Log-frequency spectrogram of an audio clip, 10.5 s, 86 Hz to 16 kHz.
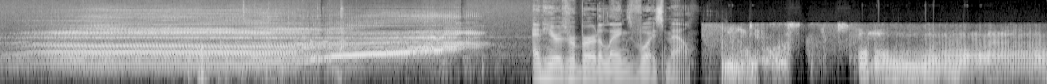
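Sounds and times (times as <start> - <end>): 
humpback whale tonal moan rich in harmonics: 0.0 - 5.0, 8.6 - 10.4
speech: 5.4 - 7.5.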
